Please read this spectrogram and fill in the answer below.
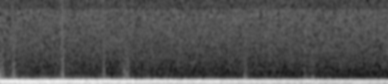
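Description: Sped-up sonification of the likely marsquake recorded by NASA InSight's SEIS seismometer on Mars: a low rumble, strongest at the start and slowly fading away.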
